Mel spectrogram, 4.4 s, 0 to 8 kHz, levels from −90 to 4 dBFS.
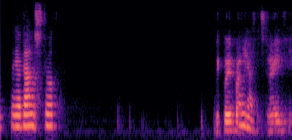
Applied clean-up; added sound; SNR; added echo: neural mask model DeepFilterNet 3.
